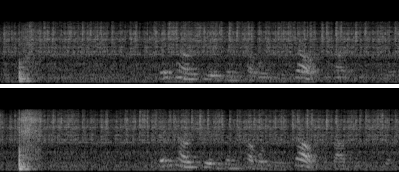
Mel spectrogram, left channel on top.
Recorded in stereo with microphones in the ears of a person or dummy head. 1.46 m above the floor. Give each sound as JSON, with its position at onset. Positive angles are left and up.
{"t": 0.2, "sound": "a snare drum", "side_deg": -60, "distance_m": 0.7}
{"t": 1.6, "sound": "a woman speaking", "side_deg": -35, "distance_m": 3.5}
